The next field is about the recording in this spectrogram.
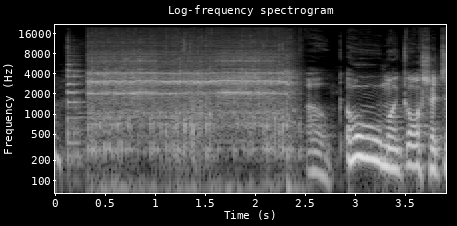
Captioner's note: whisk whirring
